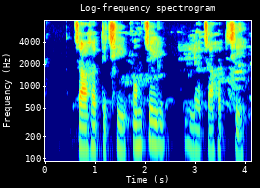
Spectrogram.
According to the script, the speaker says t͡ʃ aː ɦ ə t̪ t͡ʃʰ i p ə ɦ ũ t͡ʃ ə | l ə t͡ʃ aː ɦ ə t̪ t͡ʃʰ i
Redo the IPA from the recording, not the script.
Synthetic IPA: t͡ʃ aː ɦ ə t̪ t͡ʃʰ i p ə ɦ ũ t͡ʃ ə | l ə t͡ʃ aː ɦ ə t̪ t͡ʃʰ i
